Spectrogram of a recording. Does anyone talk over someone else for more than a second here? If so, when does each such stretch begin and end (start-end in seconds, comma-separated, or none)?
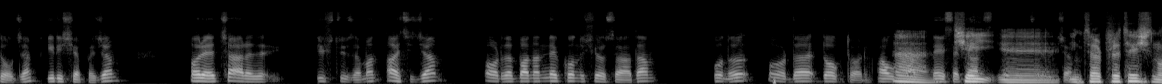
8.9-10.8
